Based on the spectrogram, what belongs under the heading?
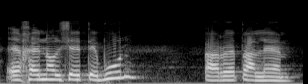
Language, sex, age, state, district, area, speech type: Assamese, female, 30-45, Assam, Barpeta, rural, spontaneous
